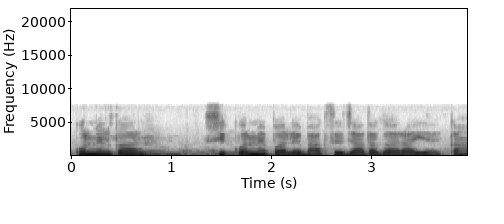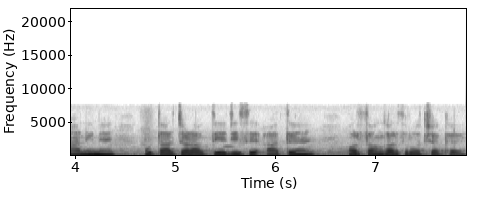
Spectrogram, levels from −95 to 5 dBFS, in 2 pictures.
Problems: none marked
